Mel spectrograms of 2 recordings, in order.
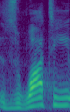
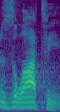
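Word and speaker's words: złoty: Yuan and Poland was the zwati or zlati we would have taken either of those pronunciations so it's a 20-point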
